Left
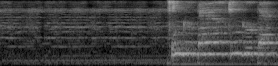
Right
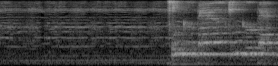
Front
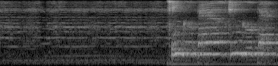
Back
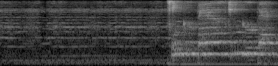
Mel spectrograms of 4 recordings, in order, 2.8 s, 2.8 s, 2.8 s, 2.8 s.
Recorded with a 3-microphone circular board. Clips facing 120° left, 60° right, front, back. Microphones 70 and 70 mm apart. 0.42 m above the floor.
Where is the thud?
No thud in this recording.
